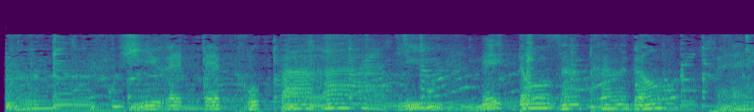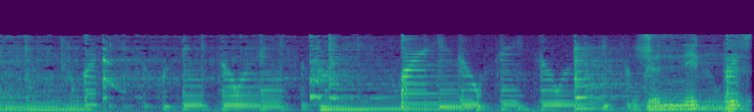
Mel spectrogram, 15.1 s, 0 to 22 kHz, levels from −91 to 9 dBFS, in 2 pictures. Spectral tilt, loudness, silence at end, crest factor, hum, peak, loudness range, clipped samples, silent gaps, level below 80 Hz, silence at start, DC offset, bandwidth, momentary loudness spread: -6.5 dB/octave; -19 LUFS; 0.05 s; 18 dB; none; 0 dBFS; 6 LU; under 0.1%; none; -38 dBFS; 0.05 s; under 0.1%; 6.4 kHz; 10 LU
